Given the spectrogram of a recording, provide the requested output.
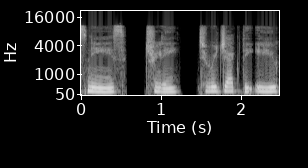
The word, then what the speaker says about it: Nice: reject the maastricht treaty the nice pronounced sneeze treaty to reject the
